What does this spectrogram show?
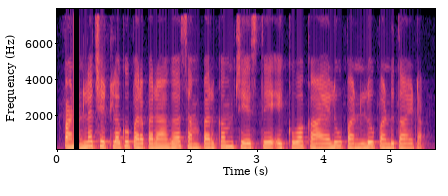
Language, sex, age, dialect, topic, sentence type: Telugu, female, 25-30, Telangana, agriculture, statement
